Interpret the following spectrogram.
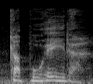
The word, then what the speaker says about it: Capoeira: Pronounce it for me. Capoeira.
